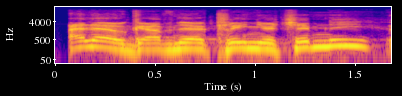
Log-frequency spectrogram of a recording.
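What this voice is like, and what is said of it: Put-on British accent. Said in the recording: “my spot-on British accent”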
